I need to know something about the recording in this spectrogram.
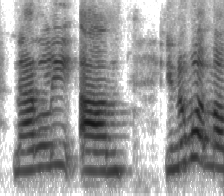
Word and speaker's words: Nathalie: Spanish I'm from Ecuador you don't pronounce the h the H is silent so it becomes Natalie so that's probably why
